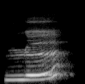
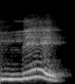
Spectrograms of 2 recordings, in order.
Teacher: Le, bem fechado, le é singular, e les, bem aberto, les é plural.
